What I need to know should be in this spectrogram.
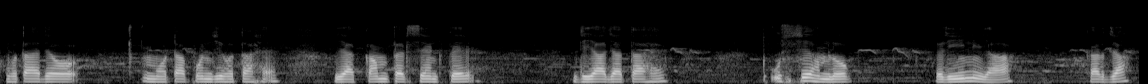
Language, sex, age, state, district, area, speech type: Hindi, male, 18-30, Bihar, Madhepura, rural, spontaneous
